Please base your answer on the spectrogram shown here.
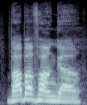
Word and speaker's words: Baba Vanga: “Baba Vanga [“Bah-bah” “Vaughn-gah” (pronunciation video here): Baba Vanga was a blind prophet born in modern day Bulgaria in 1911.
